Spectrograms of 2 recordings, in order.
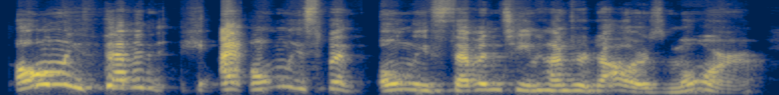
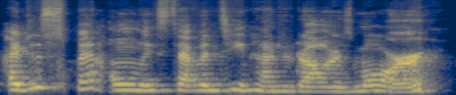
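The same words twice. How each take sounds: First: Higher and louder, mocking his excuse in disbelief; indignant mock repeat of the boyfriend's line; outraged mocking repeat. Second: Said in the usual way. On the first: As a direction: throw his words back at him, incredulous.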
